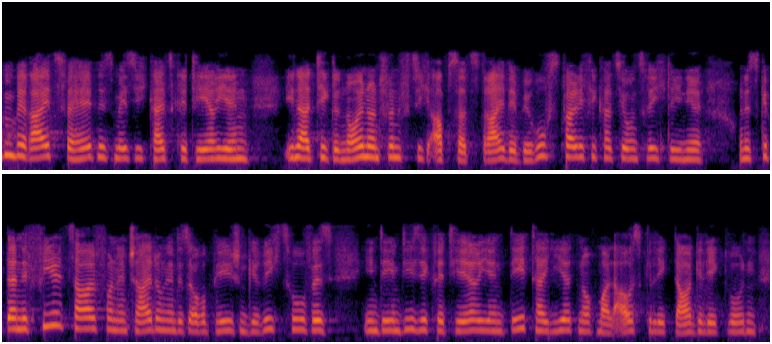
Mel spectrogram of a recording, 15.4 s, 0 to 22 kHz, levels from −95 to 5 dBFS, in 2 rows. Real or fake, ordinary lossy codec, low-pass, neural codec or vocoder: fake; Opus, 32 kbps; 7.2 kHz; autoencoder, 48 kHz, 128 numbers a frame, DAC-VAE, trained on Japanese speech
